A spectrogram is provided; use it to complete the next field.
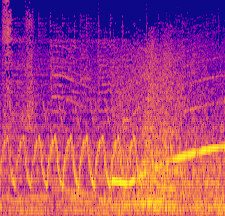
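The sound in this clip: Police car sirens wail in pursuit of a Thunderbird, about seven quick up-and-down cycles giving way to a steady, slowly climbing tone, loud and alone over a rushing traffic-like roar.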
